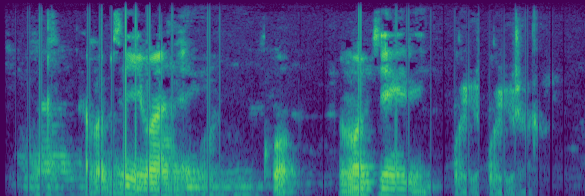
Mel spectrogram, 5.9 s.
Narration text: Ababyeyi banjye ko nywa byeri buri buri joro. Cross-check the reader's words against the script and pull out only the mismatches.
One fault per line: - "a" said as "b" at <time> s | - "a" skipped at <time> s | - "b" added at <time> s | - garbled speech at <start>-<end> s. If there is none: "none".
none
